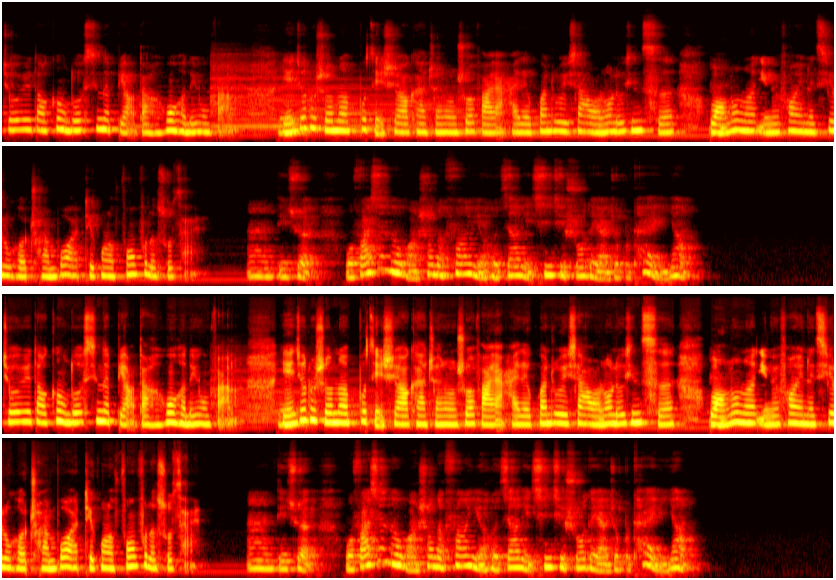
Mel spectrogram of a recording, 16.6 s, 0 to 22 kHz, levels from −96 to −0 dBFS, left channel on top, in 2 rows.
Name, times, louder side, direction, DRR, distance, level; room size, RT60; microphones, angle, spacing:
voice 1, 0.0-10.3, right 4 dB, 80° right, 0.5 m, -27 dB
sound 1, 1.2-5.5, left 10 dB, 20° right, 5.5 m, -54 dB
Guitar, 2.1-10.9, right 1 dB, 15° left, 2.7 m, -52 dB
voice 2, 10.8-15.2, right 2 dB, 65° right, 1.4 m, -32 dB
23.5 x 9.1 x 2.3 m
head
